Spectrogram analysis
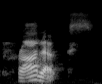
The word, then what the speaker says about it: products: word is product product you hear the t at the end of product but if you add an s at the end again you get products products they have the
